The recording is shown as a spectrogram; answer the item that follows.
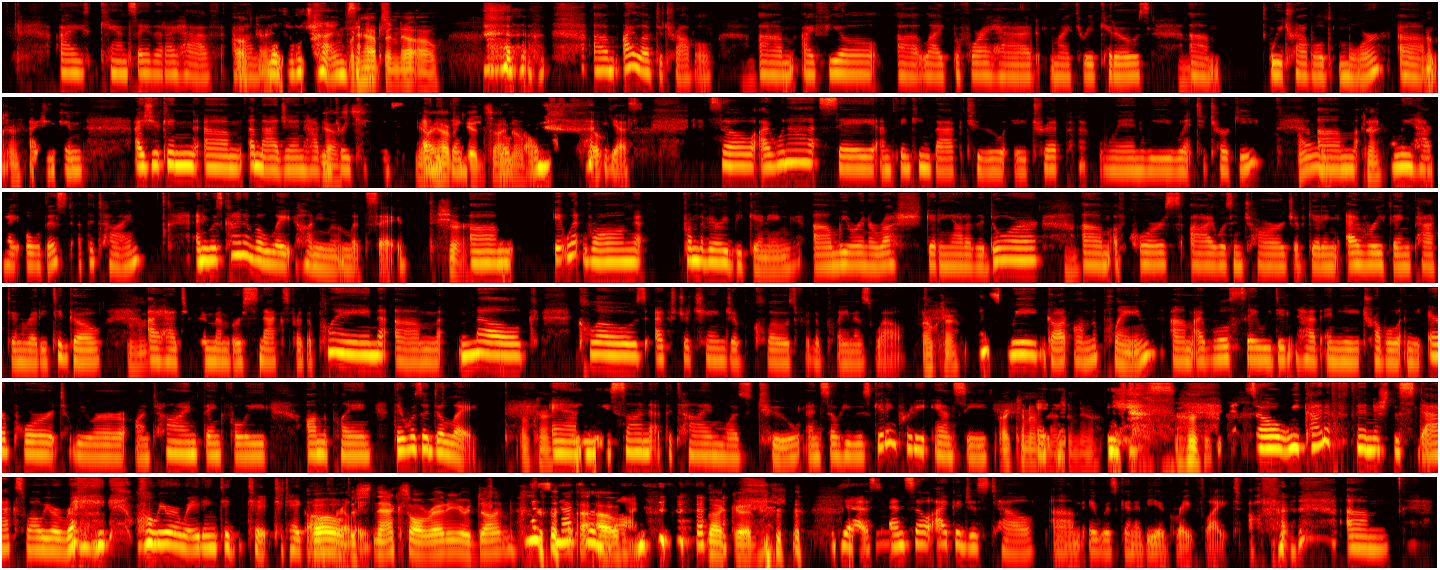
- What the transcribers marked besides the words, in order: laughing while speaking: "times"; chuckle; other background noise; chuckle; tapping; tsk; laughing while speaking: "yes"; chuckle; laughing while speaking: "ready"; laugh; chuckle; chuckle; chuckle
- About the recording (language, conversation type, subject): English, unstructured, Have you ever had a travel plan go completely wrong?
